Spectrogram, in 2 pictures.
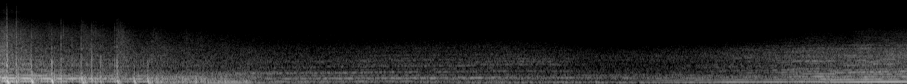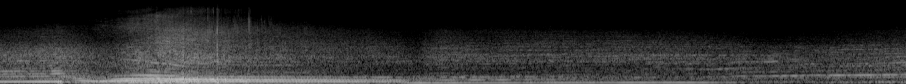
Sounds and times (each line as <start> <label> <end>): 0.0 British Superbikes 18.1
